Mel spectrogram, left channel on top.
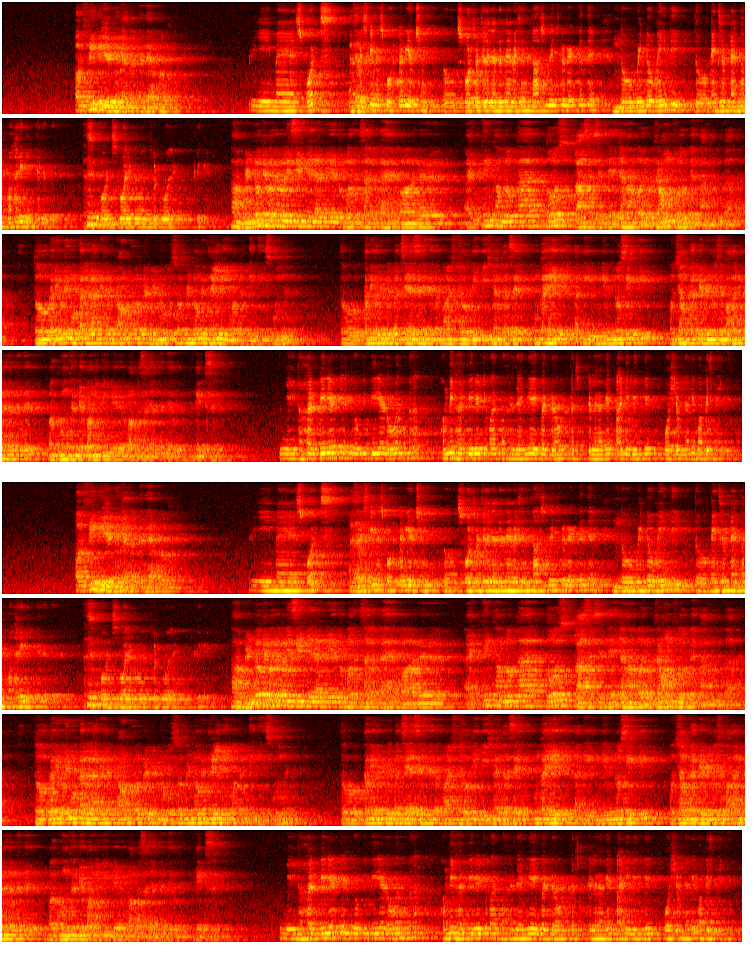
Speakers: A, on the left; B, on the left.
A: और फ्री पीरियड
B: स्पोर्ट्स
A: में क्या करते थे आप लोग
B: ये मैं स्पोर्ट्स
A: अच्छा
B: मैं बेसिकली मैं स्पोर्ट्स में भी अच्छा हूँ तो स्पोर्ट्स में चले जाते थे वैसे हम लास्ट बेंच पे बैठते थे
A: हम्म
B: तो विंडो वहीं थी तो मैक्सिमम टाइम तो हम बाहर ही देखते रहते थे Sports
A: <laughs>
B: volleyball football and
A: हाँ विंडो के बगल वाली सीट मिल जाती है तो बहुत अच्छा लगता है और आई थिंक हम लोग का दो क्लास ऐसे थे जहां पर ग्राउंड फ्लोर पे था हम लोग का तो कभी कभी मौका लगा के जब ग्राउंड फ्लोर पे विंडो उस वक्त विंडो में ग्रिल नहीं हुआ करती थी स्कूल में तो कभी कभी कुछ बच्चे ऐसे भी थे बदमाश जो बीच बीच में उधर से उनका यही खेल था कि उनकी विंडो सीट थी वो जंप करके विंडो से बाहर निकल जाते थे और घूम फिर के पानी पी के वापस आ जाते थे गेट से
B: यही था हर पीरियड के जो भी पीरियड ओवर होगा हम भी हर पीरियड के बाद बाहर जाएंगे एक बार ग्राउंड का चक्कर लगा के पानी पी के वॉशरूम जाके वापस आएंगे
